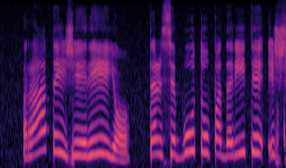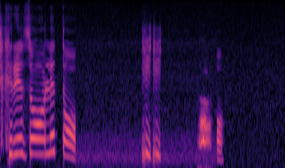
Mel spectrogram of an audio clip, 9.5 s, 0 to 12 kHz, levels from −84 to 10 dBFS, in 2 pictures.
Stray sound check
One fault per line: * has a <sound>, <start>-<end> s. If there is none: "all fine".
* has a laugh, 7.1-7.5 s
* has a bark, 8.1-8.3 s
